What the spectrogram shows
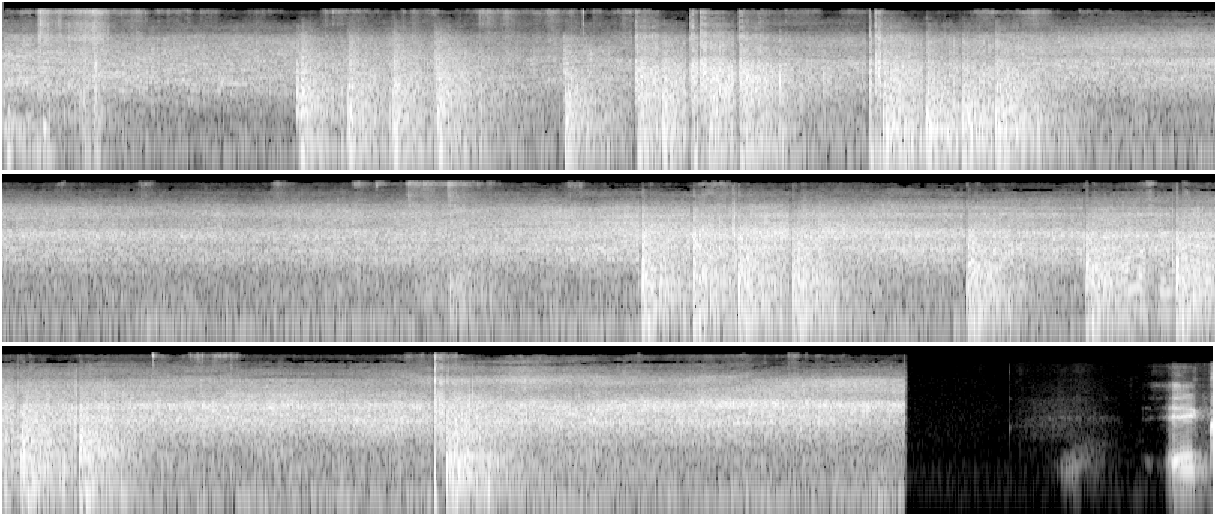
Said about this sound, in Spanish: Escucha las ráfagas de, de las armas de grueso calibre, se escucha, y más o menos así, hay videos que ustedes pueden ver en Cuarta Guerra de lo que pasó también ayer en Tepati.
